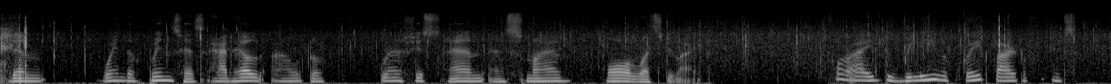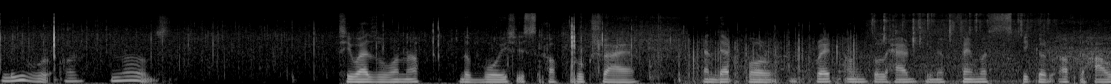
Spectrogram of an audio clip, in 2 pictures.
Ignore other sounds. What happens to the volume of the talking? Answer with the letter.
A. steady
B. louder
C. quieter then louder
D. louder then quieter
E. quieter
A.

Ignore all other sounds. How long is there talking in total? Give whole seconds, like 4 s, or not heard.
19 s.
